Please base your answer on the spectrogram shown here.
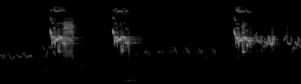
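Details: Happy pet budgie: three loud harsh chirps over soft, quick, low warbled notes running between them.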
